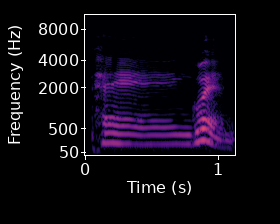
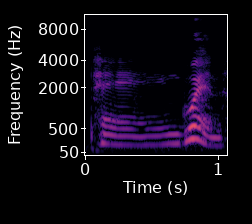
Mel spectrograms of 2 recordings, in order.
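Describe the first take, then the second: First: Pen-guin split into two pushes; two beats. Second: Pen-guin in two pushes once more; two beats again. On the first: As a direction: say penguin in two even pushes. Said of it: "push down the invisible button". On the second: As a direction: repeat penguin as two clear beats. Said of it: "Let's try it again". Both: Shown as a demonstration.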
